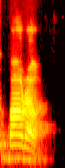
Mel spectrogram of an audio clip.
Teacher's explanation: như vậy chúng ta có chữ bo nhận trọng âm đấy nha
